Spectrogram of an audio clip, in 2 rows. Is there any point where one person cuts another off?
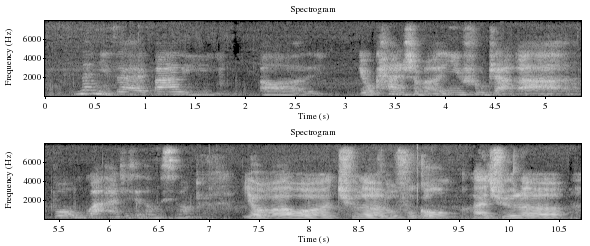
No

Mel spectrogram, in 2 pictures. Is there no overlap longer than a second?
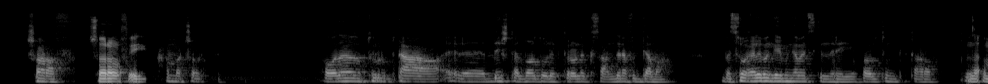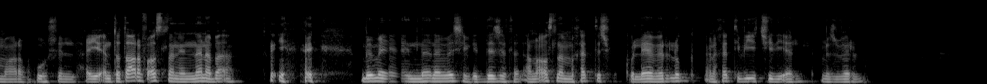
Yes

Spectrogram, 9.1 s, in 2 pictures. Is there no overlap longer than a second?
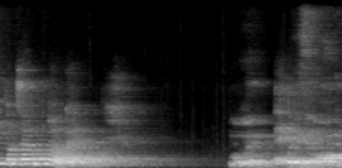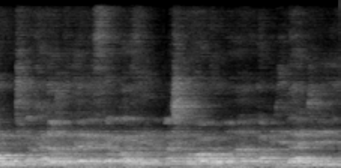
Yes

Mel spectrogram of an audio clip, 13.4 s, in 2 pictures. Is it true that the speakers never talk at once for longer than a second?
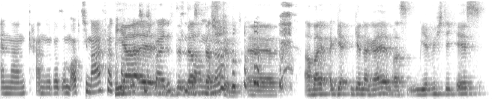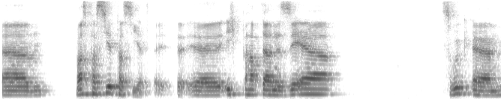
No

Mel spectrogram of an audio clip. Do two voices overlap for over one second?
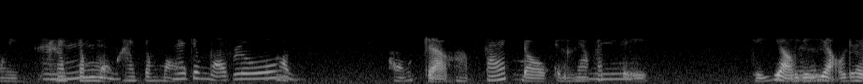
Yes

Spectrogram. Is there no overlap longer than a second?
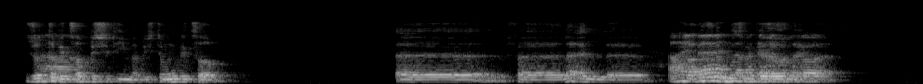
No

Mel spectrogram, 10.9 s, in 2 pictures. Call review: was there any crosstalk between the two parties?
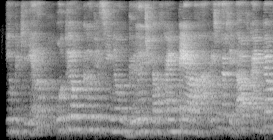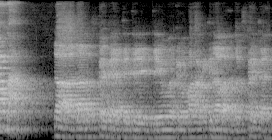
No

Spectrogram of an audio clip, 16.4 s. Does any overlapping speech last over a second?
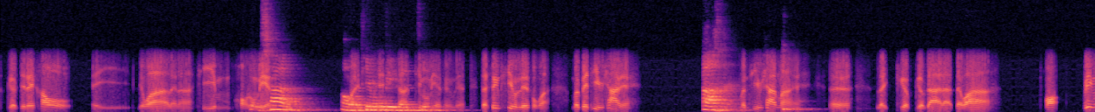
Yes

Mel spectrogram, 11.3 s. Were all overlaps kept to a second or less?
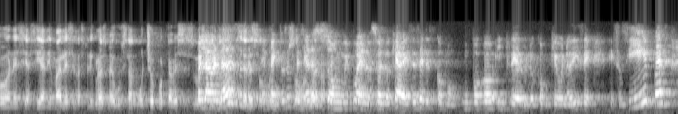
No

